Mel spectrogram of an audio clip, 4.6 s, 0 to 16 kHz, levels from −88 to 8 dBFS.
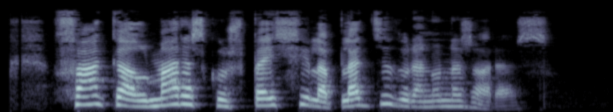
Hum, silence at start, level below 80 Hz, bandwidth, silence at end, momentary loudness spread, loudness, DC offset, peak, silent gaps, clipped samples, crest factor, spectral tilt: none; 0.15 s; -78 dBFS; 11.5 kHz; 0.5 s; 17 LU; -18 LUFS; under 0.1%; -2 dBFS; none; under 0.1%; 20 dB; -2.5 dB/octave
